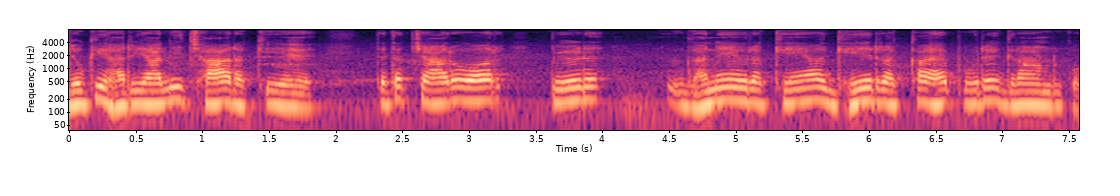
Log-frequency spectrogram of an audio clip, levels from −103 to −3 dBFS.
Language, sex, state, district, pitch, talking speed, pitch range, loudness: Hindi, male, Chhattisgarh, Balrampur, 160 Hz, 165 wpm, 150-180 Hz, -17 LUFS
